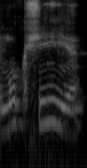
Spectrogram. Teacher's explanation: दीर्घ ईकार का विशेष ध्यान रखेंगे, बड़ी की मात्रा का और लंबा खींच के बोलेंगे, मुक्षीय ऐसा करके।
